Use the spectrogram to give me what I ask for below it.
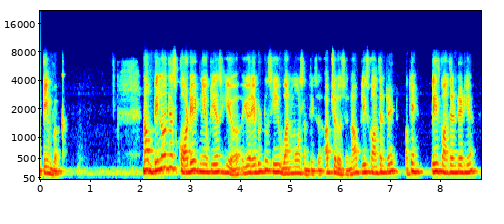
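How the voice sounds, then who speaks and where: A man's voice: fairly high pitch, a little mellow. A man with an Indian accent lecturing to an online class, emphatic and repetitive, switching between English and Hindi. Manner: emphatic and repetitive, addressing students as sir and guys. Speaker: anatomy lecturer. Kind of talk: live online exam-prep lecture. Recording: dull lo-fi audio with light noise.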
